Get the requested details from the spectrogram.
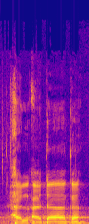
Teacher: huruf ta di sini dipanjangkan dikarenakan dia bertemu alif sebelumnya fathah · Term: dua harakat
